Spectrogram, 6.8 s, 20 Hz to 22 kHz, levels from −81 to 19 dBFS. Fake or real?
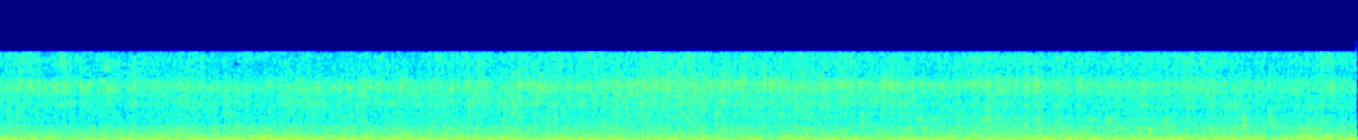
fake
